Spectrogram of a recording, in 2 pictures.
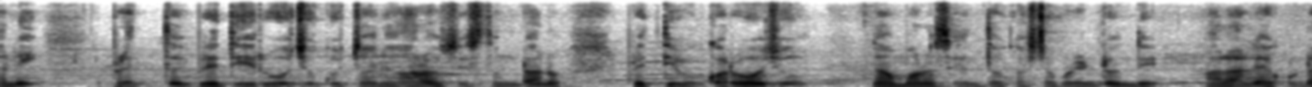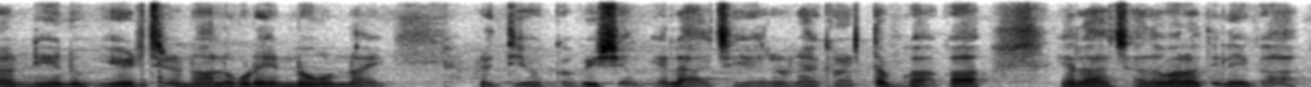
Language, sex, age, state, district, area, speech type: Telugu, male, 45-60, Andhra Pradesh, Chittoor, urban, spontaneous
